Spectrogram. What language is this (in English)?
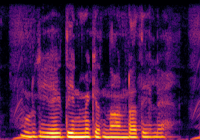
Bhojpuri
